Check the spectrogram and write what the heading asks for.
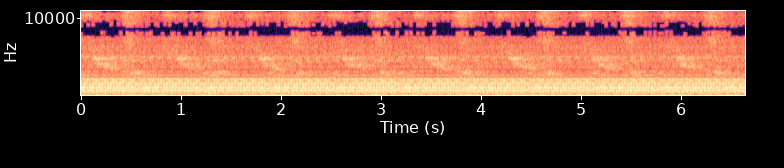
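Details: Loud steady buzzing drone with rhythmic pulsing beat during a tibia/fibula lower-leg MRI sequence with a GE high-definition lower-extremity coil (stated as 16 or 8 channel), test scan in scan room; normal MRI scanner noise.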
